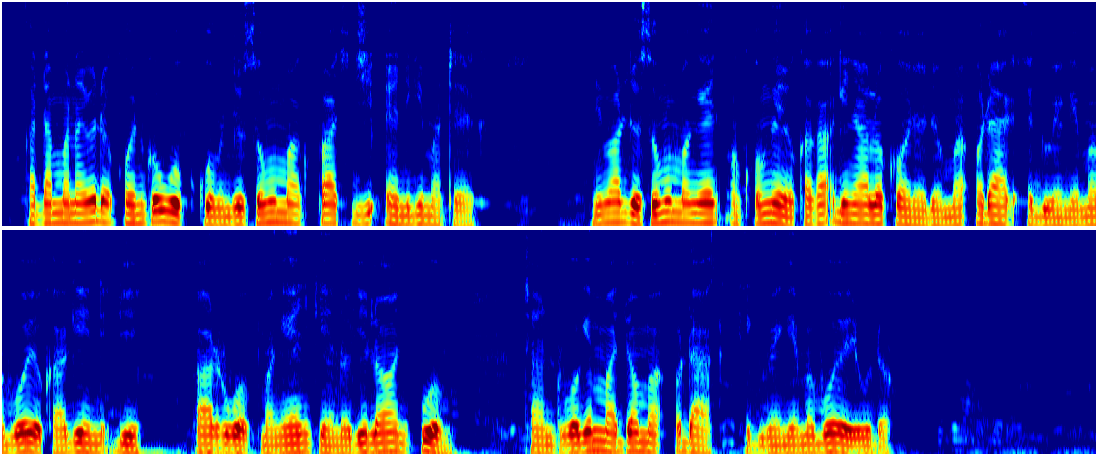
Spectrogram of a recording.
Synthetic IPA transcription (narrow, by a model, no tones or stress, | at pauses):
katamanajʊdɔkɔɲkowokːwomd͡ʒosomomakpat͡ʃd͡ʒiʔɛnɡɪmatɛk | nɪmard͡ʒosomomaŋɛɲɔkɔŋejɔkaka̰ɡɪɲalɔkɔɲɔd͡ʒɔmaʔɔdakeɡweŋɡemabojɔkaɡɪnɡɪparwɔkmaŋɛɲkendoɡɪlɔɲkwom | t͡ʃandwɔɡɛmad͡ʒɔmaʔɔdakeɡweŋɡemabojojʊdɔ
